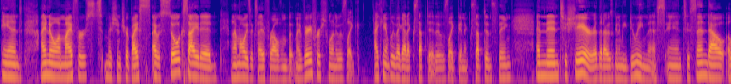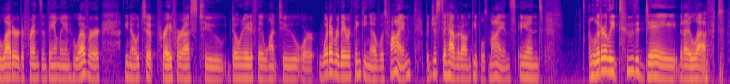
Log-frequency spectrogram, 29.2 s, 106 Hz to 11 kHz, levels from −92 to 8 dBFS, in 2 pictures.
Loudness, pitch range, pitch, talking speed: -24 LUFS, 145-170 Hz, 155 Hz, 205 wpm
